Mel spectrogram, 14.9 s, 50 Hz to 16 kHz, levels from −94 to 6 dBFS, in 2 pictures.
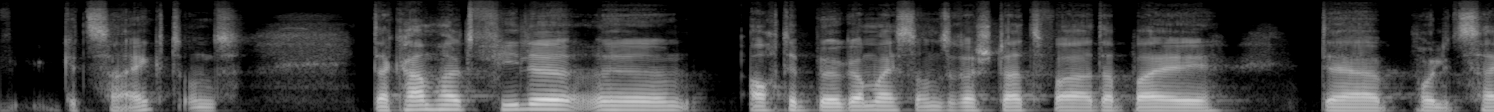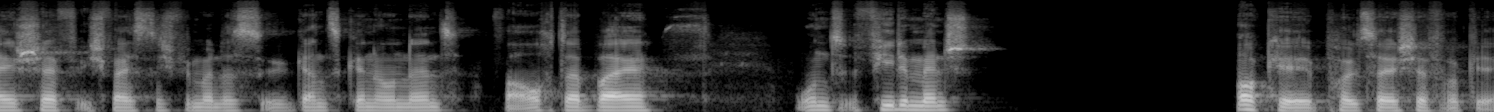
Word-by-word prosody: w -, -, -34 dB
gezeigt -, -, -5 dB
und 110 Hz, +1 st, -8 dB, 0.6 s
da 120 Hz, -, +2 dB
kamen 140 Hz, +4 st, +3 dB
halt 145 Hz, 0 st, +3 dB
viele. 145 Hz, -3 st, +4 dB
Äh, -, -, -18 dB, 0.2 s
auch 125 Hz, 0 st, +1 dB
der 135 Hz, -, 0 dB
Bürgermeister 125 Hz, +1 st, +2 dB
unserer 120 Hz, -1 st, -1 dB
Stadt 120 Hz, 0 st, -1 dB
war 115 Hz, -1 st, +3 dB
dabei, 110 Hz, -1 st, +3 dB, 0.5 s
der 110 Hz, -1 st, +3 dB
Polizeichef 115 Hz, +2 st, -1 dB
ich -, -, -9 dB
weiß 110 Hz, 0 st, -3 dB
nicht, 110 Hz, 0 st, -12 dB
wie -, -, -10 dB
man 110 Hz, -1 st, -3 dB
das, 110 Hz, 0 st, -5 dB
äh, 110 Hz, -, -10 dB
ganz 115 Hz, +1 st, -5 dB
genau 115 Hz, -1 st, -2 dB
nennt, 115 Hz, 0 st, -3 dB, 0.2 s
war -, -, -3 dB
auch 105 Hz, +1 st, -2 dB
dabei 115 Hz, 0 st, +3 dB, 0.7 s
und 130 Hz, 0 st, -5 dB
viele 140 Hz, 0 st, 0 dB
Mensch 130 Hz, 0 st, -1 dB, 1.2 s
Okay, 105 Hz, 0 st, +3 dB
Polizeichef, 110 Hz, 0 st, -2 dB
okay. -, -, -7 dB
115 Hz, 145 wpm, -23 LUFS, 110-130 Hz, 1.2 s, viele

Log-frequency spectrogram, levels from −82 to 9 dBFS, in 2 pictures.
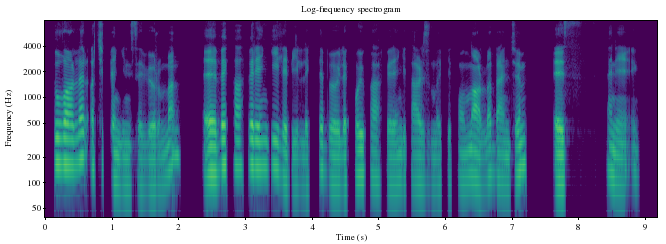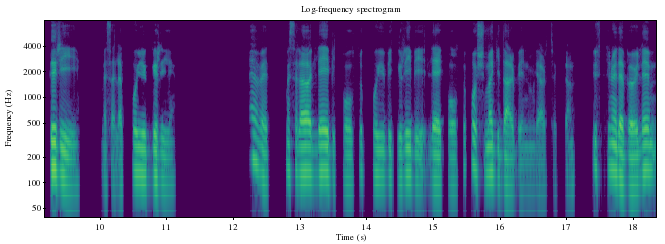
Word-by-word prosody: Duvarlar 170 Hz, +2 st, +6 dB
açık -, -, -6 dB
rengini 95 Hz, -4 st, -4 dB
seviyorum 95 Hz, +2 st, -6 dB
ben, 200 Hz, +9 st, -2 dB, 0.4 s
eee, 130 Hz, -1 st, +6 dB
ve 160 Hz, 0 st, +7 dB
kahverengiyle 155 Hz, -, 0 dB
birlikte, 100 Hz, +8 st, -7 dB
böyle, 105 Hz, -1 st, -1 dB
koyu 120 Hz, +2 st, -1 dB
kahverengi 110 Hz, -3 st, -6 dB
tarzındaki 100 Hz, -1 st, -8 dB
tonlarla 115 Hz, +1 st, -1 dB
bence, 115 Hz, -, -3 dB, 0.4 s
eee, 105 Hz, -1 st, +6 dB
s -, -, -9 dB, 0.5 s
hani, 115 Hz, -6 st, -5 dB, 0.3 s
gri, 120 Hz, -11 st, +5 dB, 0.3 s
mesela -, -, -8 dB
koyu 125 Hz, -3 st, +2 dB
gri. 110 Hz, -5 st, -1 dB, 1.1 s
Evet, 145 Hz, -, -1 dB, 0.2 s
mesela 135 Hz, -2 st, +5 dB
L 125 Hz, -1 st, 0 dB, 0.2 s
bir 115 Hz, -, -10 dB
koltuk, 110 Hz, +5 st, -7 dB
koyu 120 Hz, -2 st, -2 dB
bir 120 Hz, -, -6 dB
gri 125 Hz, +2 st, 0 dB
bir 110 Hz, -, -6 dB
L 105 Hz, -2 st, +5 dB
koltuk 100 Hz, +10 st, -8 dB
hoşuma 130 Hz, -4 st, +1 dB
gider 115 Hz, -7 st, -1 dB
benim 85 Hz, 0 st, -12 dB
gerçekten. 95 Hz, +3 st, -13 dB, 0.3 s
Üstüne 145 Hz, -2 st, -1 dB
de, 115 Hz, -5 st, +6 dB
böyle, 105 Hz, +9 st, +3 dB
115 Hz, 130 wpm, -24 LUFS, 100-135 Hz, 1.1 s, ve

